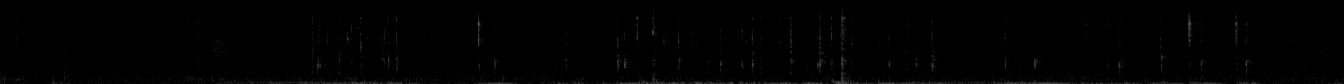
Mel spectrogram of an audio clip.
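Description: Rapid, continuous typing on a computer keyboard during a gaming stream, with dense clicky keystrokes and occasional sharper taps, close but quiet and with no talking over it.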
